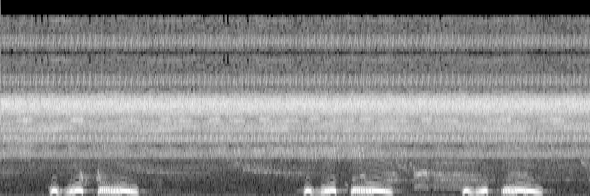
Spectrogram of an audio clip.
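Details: Spotted dove lure call: three low cooing phrases, each two short hooted notes followed by a longer, slightly falling coo, repeated roughly every two seconds against a quiet background.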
